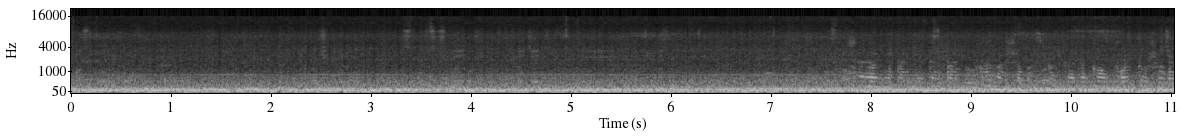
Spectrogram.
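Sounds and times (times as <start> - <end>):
jet engine low rumble: 0.0 - 11.0
thin steady whine: 0.0 - 11.0.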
